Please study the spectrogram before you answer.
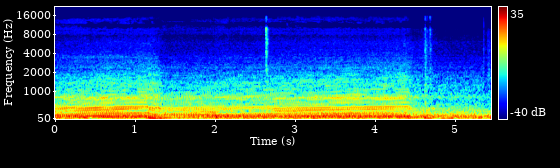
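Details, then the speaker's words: Dodge Charger/300 AWD road test in sport mode after replacing the right-hand CV axle, axle seal and front differential fluid: smooth rising engine note under hard acceleration with no clunks, clicks or grinding. Normal acceleration. "I'm listening for sounds and I don't hear them perfect we're going to do a little acceleration three two one"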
